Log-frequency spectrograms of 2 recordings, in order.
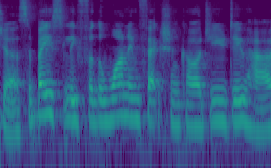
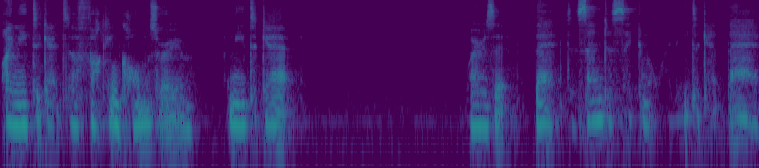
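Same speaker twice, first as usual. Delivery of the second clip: hushed, quieter whisper; 15 dB quieter than usual. Talking candidly to the audience while he leaves the room, whispering. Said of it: "sorry, I'm whispering".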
